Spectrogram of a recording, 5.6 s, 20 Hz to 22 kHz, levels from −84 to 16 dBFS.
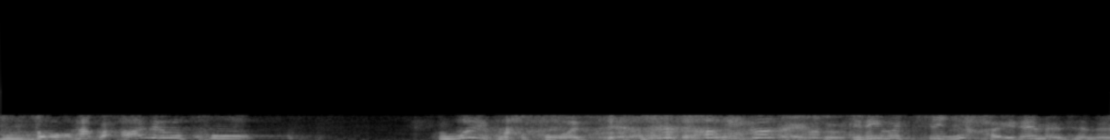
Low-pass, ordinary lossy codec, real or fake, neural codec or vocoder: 7.2 kHz; AAC, 16 kbps; fake; codec, 24 kHz, 1.2 kbps, DualCodec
